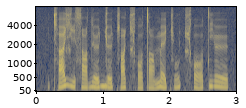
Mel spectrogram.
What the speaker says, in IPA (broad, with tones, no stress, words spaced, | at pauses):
cʰa˩˥ʑi˧˩˧ sɑ˩dø˧˩˧ɟø˧˩˧ cɑ˩˥t͡ɕʰɔ˩tɑ˩ mɛ˧˩˧co̤˩˥ t͡ɕʰɔ˧˩˧tjø˥˧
